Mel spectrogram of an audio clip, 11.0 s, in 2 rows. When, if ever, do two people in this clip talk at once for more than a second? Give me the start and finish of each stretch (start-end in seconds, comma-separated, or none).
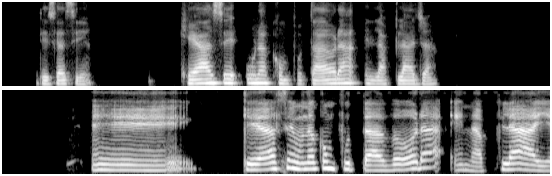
none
